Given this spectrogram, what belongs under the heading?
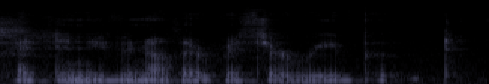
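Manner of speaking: whispered aside; real whisper. Real, not acted. Co-host whispering surprise about the cancelled reboot. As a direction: breathe it out as a secret.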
